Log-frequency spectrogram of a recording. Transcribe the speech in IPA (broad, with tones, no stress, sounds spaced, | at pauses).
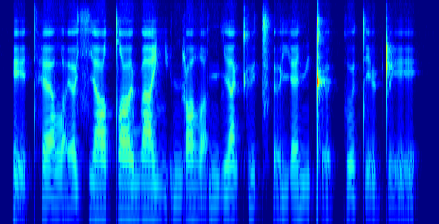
ḛ˥ t̪ʰ ɛ˩ lˠ ḛ˩ ə̯ sʲ a˥ ə̯ tˤ ɘ˥ j w a˥ ʎ ḛ˩ nʲ ɭ ə˥ ðˤ ḛ˩ nʲ lʲ a˥ kʼ ɨ˩ t͡sʼ ə̰˥ j ɛ˩ nʲ kʼ ə̰˩ k ʊ˥ t ḛ˥ ʈ ḛ˥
